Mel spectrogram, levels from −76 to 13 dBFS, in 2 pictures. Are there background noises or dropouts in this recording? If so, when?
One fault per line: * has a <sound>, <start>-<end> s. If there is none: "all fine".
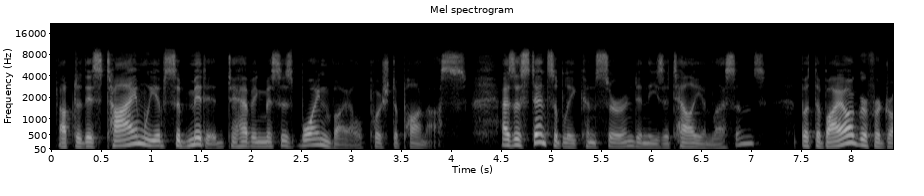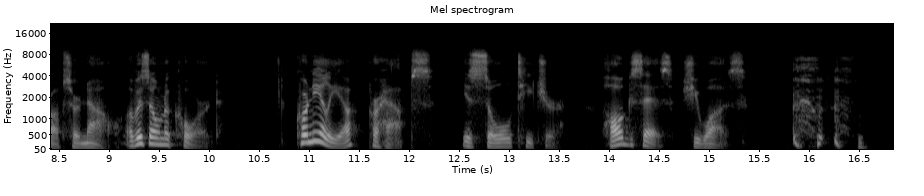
* has a cough, 15.8-16.6 s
